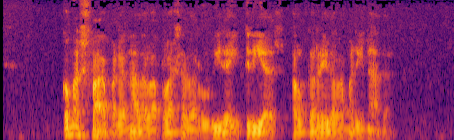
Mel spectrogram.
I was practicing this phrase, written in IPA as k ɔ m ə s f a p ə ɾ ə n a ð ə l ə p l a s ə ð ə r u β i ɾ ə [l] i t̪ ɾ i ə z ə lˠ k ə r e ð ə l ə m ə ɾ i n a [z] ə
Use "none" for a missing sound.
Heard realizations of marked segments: none, ð

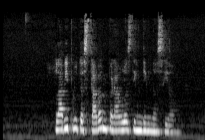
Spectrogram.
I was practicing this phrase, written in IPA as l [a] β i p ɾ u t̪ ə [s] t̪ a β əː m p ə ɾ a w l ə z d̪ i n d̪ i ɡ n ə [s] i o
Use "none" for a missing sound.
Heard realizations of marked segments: a, s, s

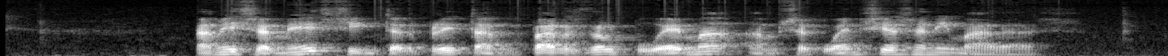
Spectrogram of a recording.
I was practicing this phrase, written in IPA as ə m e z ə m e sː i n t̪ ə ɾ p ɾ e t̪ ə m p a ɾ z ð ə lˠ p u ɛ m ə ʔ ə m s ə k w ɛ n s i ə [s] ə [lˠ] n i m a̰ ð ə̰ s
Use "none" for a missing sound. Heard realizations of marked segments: z, none

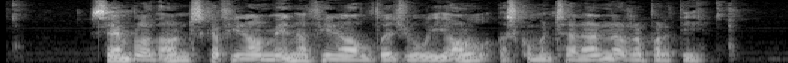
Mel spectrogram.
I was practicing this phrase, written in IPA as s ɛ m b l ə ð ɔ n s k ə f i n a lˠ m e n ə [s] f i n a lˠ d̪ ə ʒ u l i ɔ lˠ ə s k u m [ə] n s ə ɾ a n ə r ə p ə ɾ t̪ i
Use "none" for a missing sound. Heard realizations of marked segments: none, ə

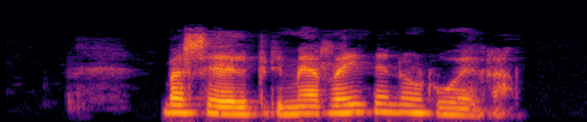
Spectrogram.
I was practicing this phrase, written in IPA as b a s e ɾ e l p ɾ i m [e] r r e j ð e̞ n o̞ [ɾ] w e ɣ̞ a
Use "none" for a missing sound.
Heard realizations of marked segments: e, ɾ

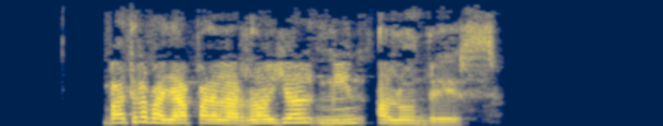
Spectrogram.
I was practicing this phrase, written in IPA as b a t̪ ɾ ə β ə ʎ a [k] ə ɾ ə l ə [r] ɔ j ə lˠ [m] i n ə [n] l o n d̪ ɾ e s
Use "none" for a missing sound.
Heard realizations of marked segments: p, r, m, none

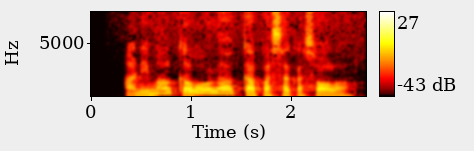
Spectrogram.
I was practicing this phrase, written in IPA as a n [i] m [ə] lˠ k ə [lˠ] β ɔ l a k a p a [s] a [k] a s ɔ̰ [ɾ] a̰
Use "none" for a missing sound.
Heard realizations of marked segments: i, a, none, s, k, l

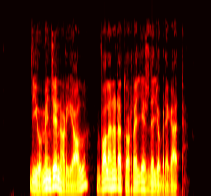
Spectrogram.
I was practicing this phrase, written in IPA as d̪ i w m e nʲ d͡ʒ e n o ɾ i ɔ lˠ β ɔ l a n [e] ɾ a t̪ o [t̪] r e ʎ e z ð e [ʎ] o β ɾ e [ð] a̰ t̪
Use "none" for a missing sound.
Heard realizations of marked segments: a, none, ʎ, ɣ

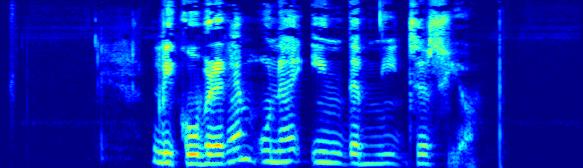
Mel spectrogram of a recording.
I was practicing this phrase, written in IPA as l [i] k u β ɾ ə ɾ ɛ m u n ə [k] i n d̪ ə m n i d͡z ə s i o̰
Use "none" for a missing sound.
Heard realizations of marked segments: i, none

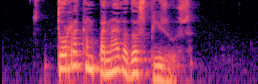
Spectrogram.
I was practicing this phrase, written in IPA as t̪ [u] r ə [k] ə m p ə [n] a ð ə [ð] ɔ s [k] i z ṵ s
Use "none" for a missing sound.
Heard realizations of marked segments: o, k, n, ð, p

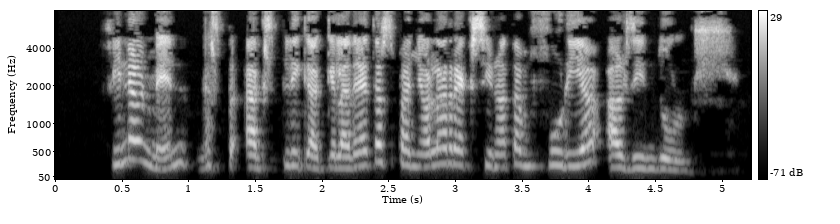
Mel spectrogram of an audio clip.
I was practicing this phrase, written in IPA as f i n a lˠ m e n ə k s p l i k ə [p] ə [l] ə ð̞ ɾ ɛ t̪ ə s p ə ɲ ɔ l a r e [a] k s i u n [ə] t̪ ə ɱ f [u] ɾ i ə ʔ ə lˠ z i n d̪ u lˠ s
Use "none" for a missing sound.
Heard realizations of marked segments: k, l, ə, a, u

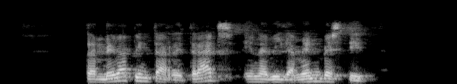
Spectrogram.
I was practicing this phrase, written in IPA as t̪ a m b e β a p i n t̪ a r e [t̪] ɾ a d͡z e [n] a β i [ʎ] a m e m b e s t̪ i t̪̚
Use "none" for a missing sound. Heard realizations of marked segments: t̪, n, ʎ

